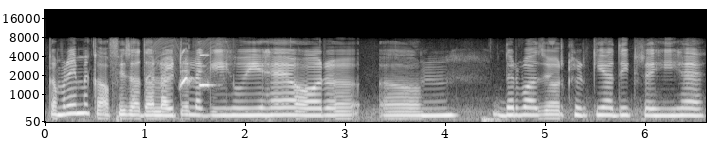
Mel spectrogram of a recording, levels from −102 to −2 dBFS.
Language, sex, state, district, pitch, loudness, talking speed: Hindi, female, Himachal Pradesh, Shimla, 250 Hz, -12 LUFS, 155 wpm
